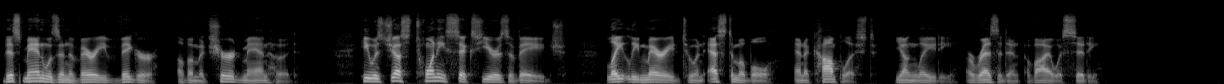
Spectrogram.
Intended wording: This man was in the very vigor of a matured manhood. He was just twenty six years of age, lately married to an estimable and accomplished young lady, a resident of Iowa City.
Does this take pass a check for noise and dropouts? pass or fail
pass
